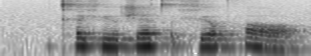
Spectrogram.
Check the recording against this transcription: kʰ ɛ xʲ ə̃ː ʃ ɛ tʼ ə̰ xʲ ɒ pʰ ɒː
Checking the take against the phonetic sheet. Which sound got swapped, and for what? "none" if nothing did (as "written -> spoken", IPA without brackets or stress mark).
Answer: none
